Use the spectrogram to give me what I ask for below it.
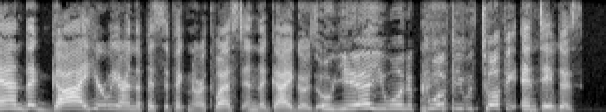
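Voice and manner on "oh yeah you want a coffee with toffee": put-on New York accent, pitched high. Retelling the drive-thru worker copying the order back: imitating a mimicked new york accent. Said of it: "he mimicked".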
